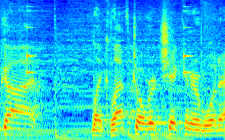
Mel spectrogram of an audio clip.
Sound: bell dinging

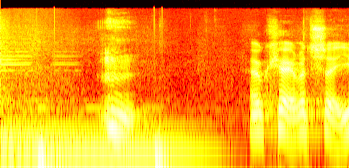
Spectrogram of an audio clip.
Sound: clear throat

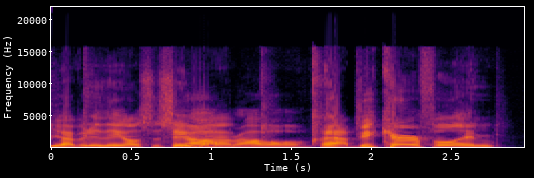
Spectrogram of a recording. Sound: clapping

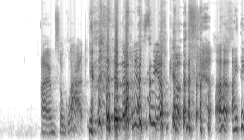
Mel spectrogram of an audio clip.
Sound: laughter

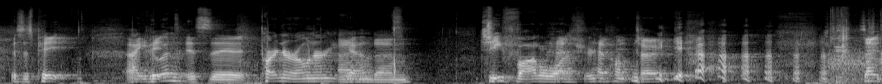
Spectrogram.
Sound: laughs

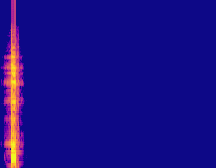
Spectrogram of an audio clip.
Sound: silence continuing

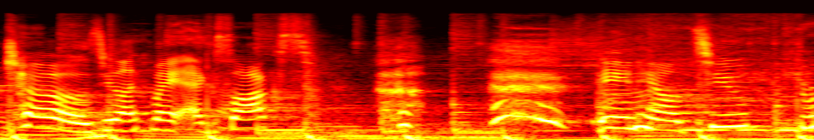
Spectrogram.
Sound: chuckles

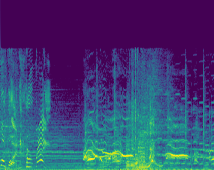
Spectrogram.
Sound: squeaking

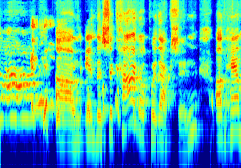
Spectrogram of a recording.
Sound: laughs

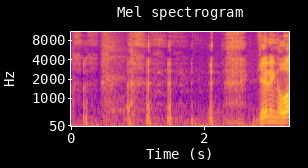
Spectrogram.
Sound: laughing

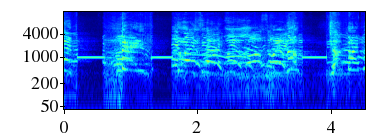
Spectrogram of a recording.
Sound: beep

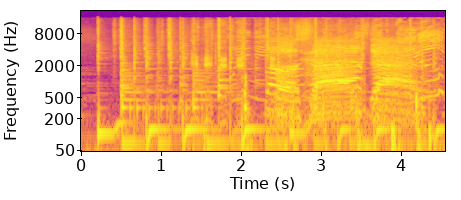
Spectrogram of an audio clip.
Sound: chuckling

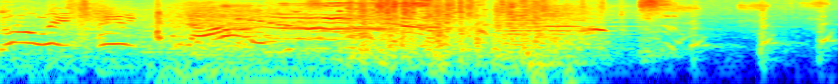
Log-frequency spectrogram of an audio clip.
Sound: splattering; skunk screaming; sniffing

